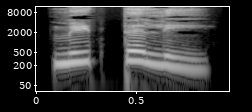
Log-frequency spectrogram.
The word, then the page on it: ಮಿಟ್ಟಲಿ: miṭṭali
